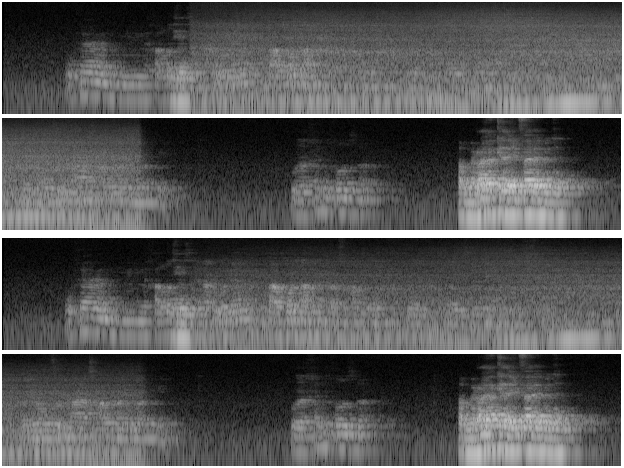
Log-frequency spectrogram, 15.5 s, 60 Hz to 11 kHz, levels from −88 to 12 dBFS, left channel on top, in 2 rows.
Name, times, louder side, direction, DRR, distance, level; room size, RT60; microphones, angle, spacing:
voice 1, 0.8-7.0 7.8-9.8 11.3-12.4, right 2 dB, 80° right, -4 dB, 1.1 m, -33 dB
sound 1, 2.3-9.5, left 4 dB, 80° left, 0.6 m, -31 dB
voice 2, 13.4-14.7, left 1 dB, 20° left, -4 dB, 1.3 m, -17 dB
8.2 x 4.5 x 3.2 m, 1.1 s
head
